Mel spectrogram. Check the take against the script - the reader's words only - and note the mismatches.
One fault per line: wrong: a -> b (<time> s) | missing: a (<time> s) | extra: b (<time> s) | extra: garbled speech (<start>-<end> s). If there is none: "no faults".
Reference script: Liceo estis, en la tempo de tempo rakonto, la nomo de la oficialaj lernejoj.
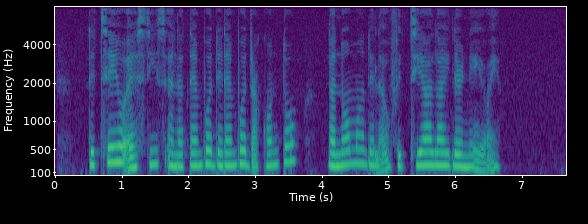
no faults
